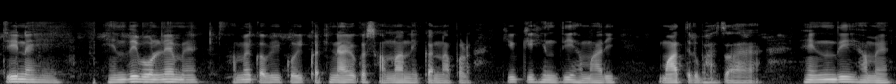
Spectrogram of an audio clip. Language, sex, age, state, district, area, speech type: Hindi, male, 18-30, Uttar Pradesh, Sonbhadra, rural, spontaneous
